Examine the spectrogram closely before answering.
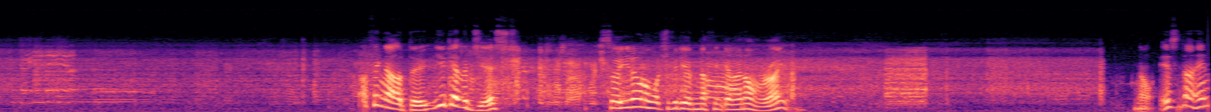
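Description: A portable radio hisses with static.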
